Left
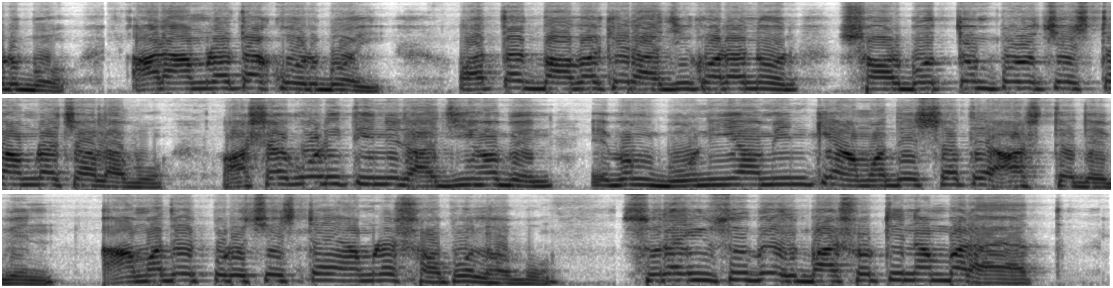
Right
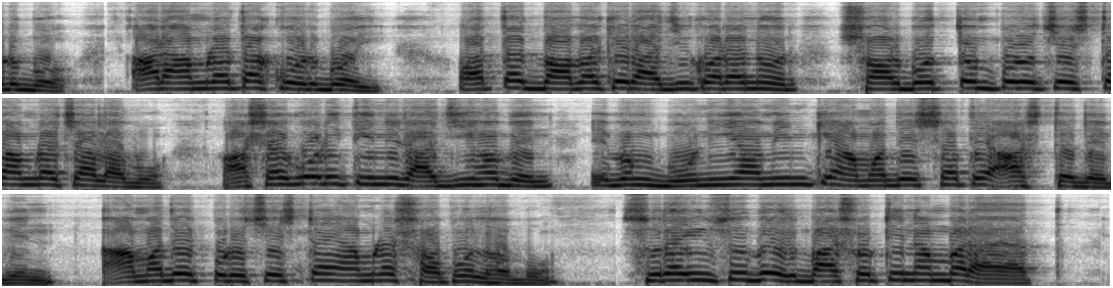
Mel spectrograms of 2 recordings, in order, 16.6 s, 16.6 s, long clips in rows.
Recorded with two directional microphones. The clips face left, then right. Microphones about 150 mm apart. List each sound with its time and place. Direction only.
0.0 s a man's voice: 40° right (ahead or behind)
